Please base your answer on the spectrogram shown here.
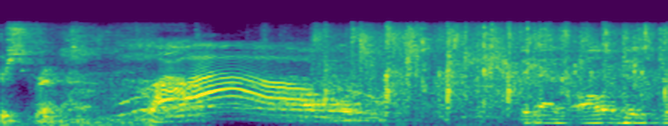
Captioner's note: applauds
